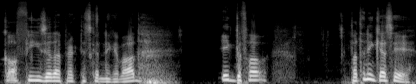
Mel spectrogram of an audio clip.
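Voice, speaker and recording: A man telling personal stories in a casual vlog, relaxed and repeating words for emphasis. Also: a little high, no room sound. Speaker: vlogger.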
